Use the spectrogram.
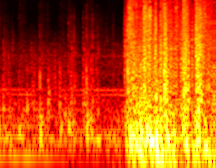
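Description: Loud burst of rapid gunfire from the video game Modern Warfare Warzone erupts suddenly partway through, dense and sustained after quieter background game noise.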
